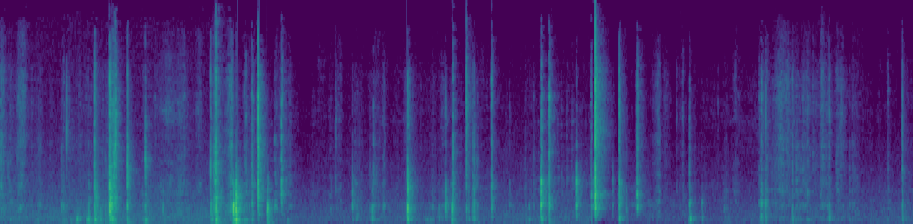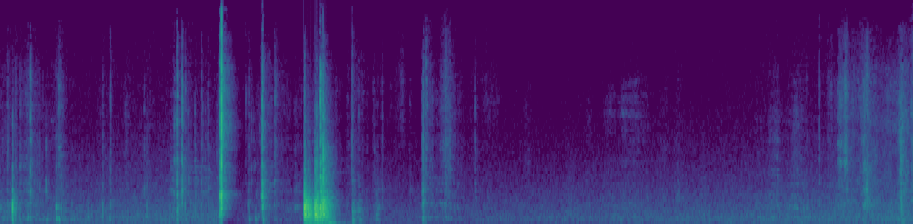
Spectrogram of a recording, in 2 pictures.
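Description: Paper being cut and its corners rounded for a photo album, a run of sharp irregular snips and clicks with scattered rustling, close by and with no talking.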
